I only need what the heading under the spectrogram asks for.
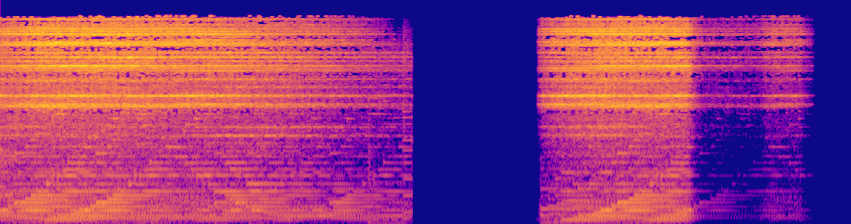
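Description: A bright, chiming Christmas song, a song, plays steadily without talk, cuts to silence for over a second, then resumes briefly before fading out.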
